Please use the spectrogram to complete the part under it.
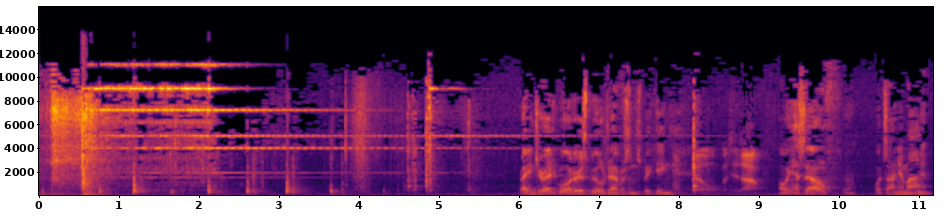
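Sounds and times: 
telephone buzzing: 0:00.6 - 0:06.9
speech: 0:06.0 - 0:08.2, 0:08.9 - 0:11.1.

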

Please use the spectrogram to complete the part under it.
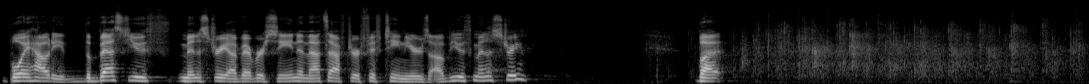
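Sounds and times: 
speech: 0:00.1 - 0:05.4, 0:07.0 - 0:07.4
church congregation clapping during a sermon: 0:06.6 - 0:10.8.

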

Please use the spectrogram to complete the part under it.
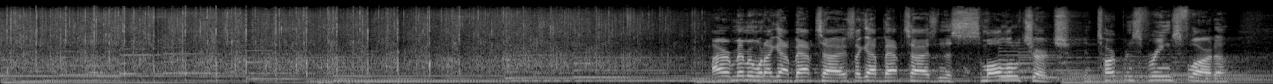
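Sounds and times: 
audience applause: 0:00.0 - 0:07.2
speech: 0:07.1 - 0:12.5.

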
